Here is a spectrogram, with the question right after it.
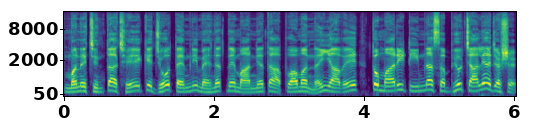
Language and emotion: Gujarati, fearful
